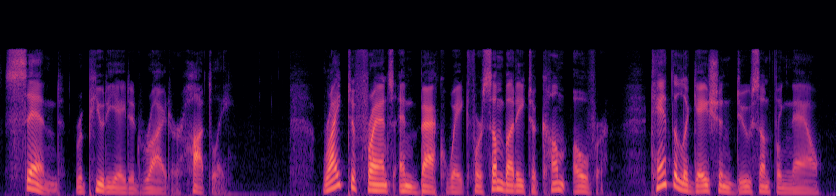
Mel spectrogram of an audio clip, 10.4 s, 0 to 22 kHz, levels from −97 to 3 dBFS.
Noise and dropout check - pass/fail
pass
